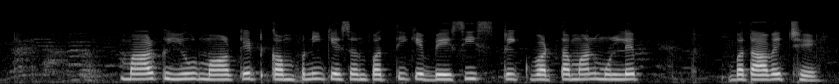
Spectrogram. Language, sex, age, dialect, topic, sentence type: Maithili, female, 36-40, Eastern / Thethi, banking, statement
